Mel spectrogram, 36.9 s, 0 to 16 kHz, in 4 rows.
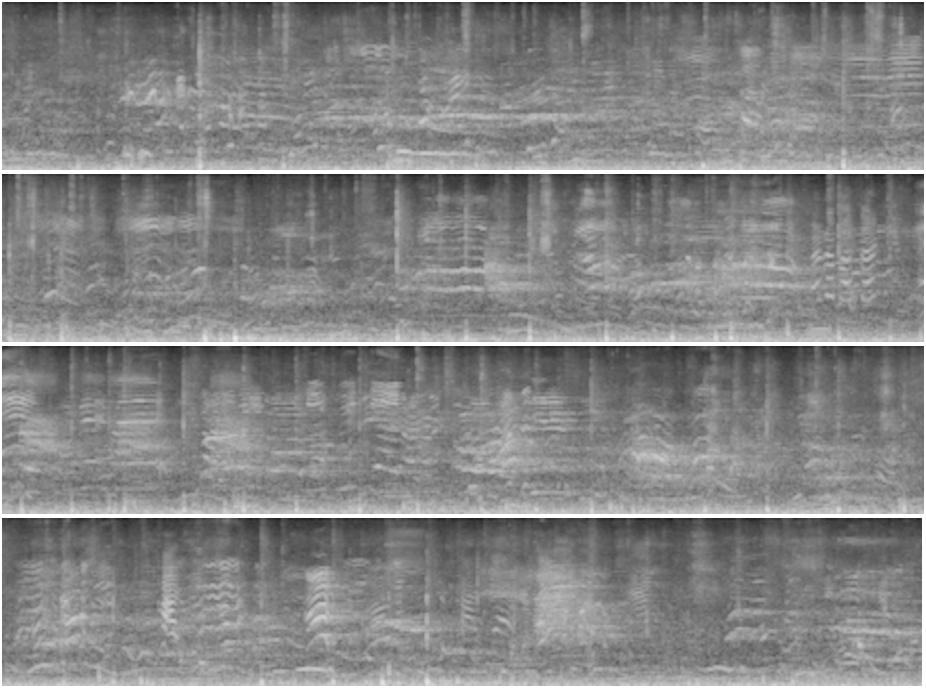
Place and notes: Luisenstädischer Kirchpark, Berlin - playground ambience
Luisenstädischer Kirchpark, Berlin, playground ambience on a autum Sunday afternoon
(Sony PCM D50, DPA4060)
Deutschland, 8 November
